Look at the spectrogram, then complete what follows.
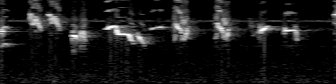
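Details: Oriental magpie-robin, an old wild bird, singing in the morning for training caged birds. Separate loud, sweet whistled and buzzy notes, roughly three per second, varied in pitch and sharply slurred.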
